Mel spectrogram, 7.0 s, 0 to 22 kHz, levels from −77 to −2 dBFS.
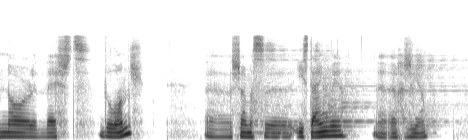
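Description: From 3.81 s, feedback echo between two devices: another device's playback re-enters the microphone, repeating it roughly every 150 ms, about 20 dB down.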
